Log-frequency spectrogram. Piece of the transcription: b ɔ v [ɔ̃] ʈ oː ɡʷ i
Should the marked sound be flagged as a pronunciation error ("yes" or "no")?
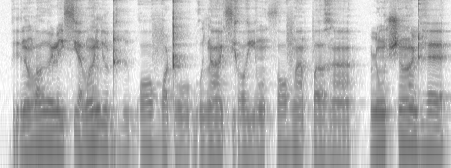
yes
